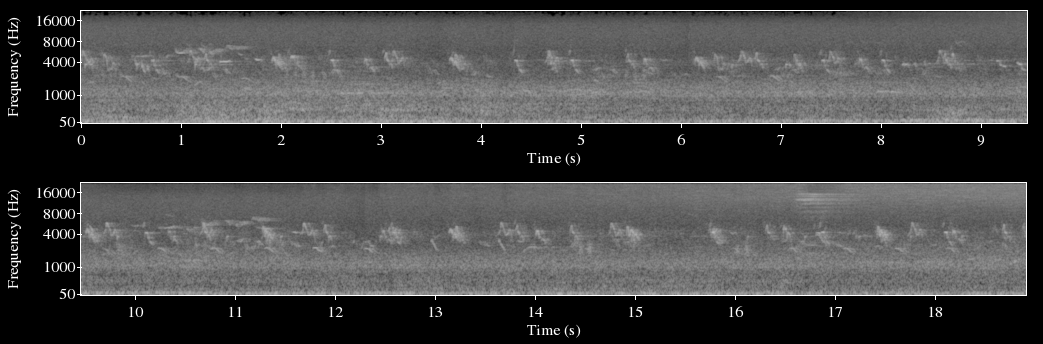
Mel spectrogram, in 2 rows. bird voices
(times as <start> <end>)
11.7 18.9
